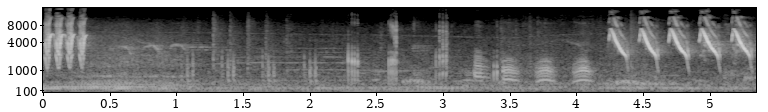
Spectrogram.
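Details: Common myna making noise: harsh squawks and varied chattering notes, ending in a run of five loud descending whistles repeated evenly.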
